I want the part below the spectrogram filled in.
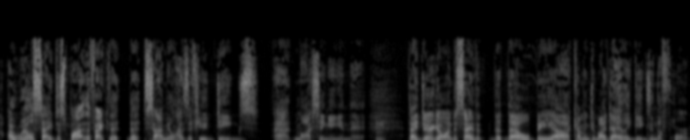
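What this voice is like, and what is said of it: Strong Australian accent. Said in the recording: “so Aussie, even to the point of sounding bogan ... accent makes it very clear he is true blue ... I have a very distinctive Australian accent”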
